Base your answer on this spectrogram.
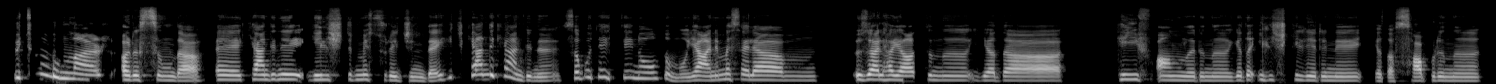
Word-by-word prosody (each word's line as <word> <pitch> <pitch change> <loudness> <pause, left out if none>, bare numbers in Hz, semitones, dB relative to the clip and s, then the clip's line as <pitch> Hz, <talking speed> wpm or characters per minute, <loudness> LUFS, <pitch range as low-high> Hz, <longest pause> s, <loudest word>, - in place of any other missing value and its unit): Bütün 440 +8 -1
bunlar 250 -9 +3
arasında, 205 -4 +3
eee, 215 -1 +3
kendini 230 +1 +4 0.2
geliştirme 220 +1 -1
sürecinde 185 -5 -2
hiç 320 +5 -11
kendi 455 -1 +2
kendini 200 - -3
sabote 320 +4 -4
ettiğin 315 -1 -6
oldu 275 0 -3
mu? 165 0 -7
Yani, 195 +1 +4
mesela, 215 -3 +2
ımm, 190 0 -11 0.4
özel 225 0 +5
hayatını 200 -1 0
ya 185 -2 -3
da 90 -1 +2 0.9
keyif 230 -1 -4
anlarını 185 -2 -1
ya 195 - -2
da 215 - +1
ilişkilerini 190 -4 -4
ya 165 - -7
da - - -3
sabrını, 175 -1 -1
210 Hz, 115 wpm, -23 LUFS, 185-230 Hz, 0.9 s, özel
